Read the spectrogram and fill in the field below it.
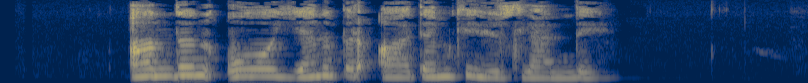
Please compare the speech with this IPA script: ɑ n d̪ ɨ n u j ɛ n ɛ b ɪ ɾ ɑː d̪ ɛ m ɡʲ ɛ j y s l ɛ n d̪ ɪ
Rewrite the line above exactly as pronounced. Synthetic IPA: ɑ n d̪ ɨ n u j ɛ n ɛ b ɪ ɾ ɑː d̪ ɛ m ɡʲ ɛ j y z l ɛ n d̪ ɪ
